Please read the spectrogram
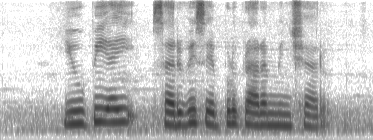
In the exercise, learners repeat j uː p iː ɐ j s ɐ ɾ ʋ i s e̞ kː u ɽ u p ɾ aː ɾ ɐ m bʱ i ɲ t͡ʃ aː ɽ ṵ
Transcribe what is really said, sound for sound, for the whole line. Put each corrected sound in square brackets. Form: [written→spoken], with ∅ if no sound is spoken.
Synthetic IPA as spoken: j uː p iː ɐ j s ɐ ɾ ʋ i s e̞ [kː→pː] u ɽ u p ɾ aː ɾ ɐ m bʱ i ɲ t͡ʃ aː [ɽ→ɾ] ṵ

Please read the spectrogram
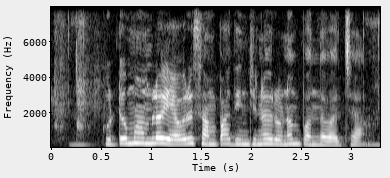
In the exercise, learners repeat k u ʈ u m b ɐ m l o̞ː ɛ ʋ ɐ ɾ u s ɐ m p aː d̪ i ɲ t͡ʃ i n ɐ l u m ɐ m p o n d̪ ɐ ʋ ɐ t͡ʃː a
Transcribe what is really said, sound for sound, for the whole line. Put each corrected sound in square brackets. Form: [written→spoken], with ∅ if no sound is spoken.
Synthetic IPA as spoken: k u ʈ u m b ɐ m l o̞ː ɛ ʋ ɐ ɾ u s ɐ m p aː d̪ i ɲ t͡ʃ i n ɐ [l→ɾ] u [m→ɳ] ɐ m p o n d̪ ɐ ʋ ɐ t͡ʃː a

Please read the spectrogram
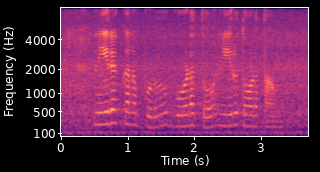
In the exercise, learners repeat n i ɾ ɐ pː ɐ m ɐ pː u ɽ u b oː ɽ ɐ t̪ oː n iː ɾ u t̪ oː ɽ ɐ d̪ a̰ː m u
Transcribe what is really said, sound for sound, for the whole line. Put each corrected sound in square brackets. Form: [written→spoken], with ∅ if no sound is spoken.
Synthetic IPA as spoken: n [i→iː] ɾ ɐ [pː→kː] ɐ [m→n] ɐ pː u ɽ u [b→ɡ] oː ɽ ɐ t̪ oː n iː ɾ u t̪ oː ɽ ɐ [d̪→t̪] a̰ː m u

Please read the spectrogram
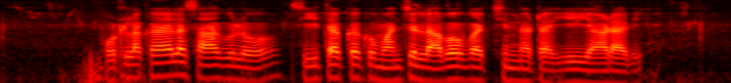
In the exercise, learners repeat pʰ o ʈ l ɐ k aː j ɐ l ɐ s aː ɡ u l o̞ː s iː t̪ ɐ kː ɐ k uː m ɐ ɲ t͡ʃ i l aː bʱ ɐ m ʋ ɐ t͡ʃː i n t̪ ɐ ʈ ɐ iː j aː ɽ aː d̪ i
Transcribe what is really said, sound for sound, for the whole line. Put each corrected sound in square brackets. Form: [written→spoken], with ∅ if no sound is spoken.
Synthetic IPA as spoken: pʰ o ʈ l ɐ k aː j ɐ l ɐ s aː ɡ u l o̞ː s iː t̪ ɐ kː ɐ k [uː→u] m ɐ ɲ t͡ʃ i l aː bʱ ɐ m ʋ ɐ t͡ʃː i n [t̪→d̪] ɐ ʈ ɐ iː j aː ɽ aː d̪ i

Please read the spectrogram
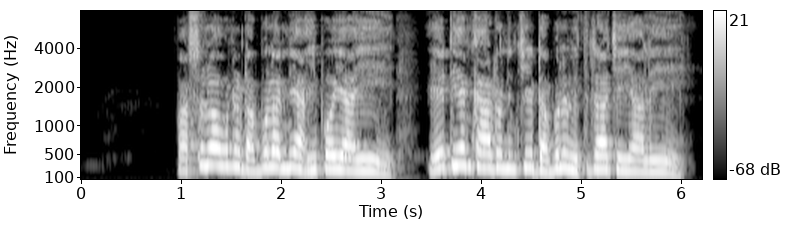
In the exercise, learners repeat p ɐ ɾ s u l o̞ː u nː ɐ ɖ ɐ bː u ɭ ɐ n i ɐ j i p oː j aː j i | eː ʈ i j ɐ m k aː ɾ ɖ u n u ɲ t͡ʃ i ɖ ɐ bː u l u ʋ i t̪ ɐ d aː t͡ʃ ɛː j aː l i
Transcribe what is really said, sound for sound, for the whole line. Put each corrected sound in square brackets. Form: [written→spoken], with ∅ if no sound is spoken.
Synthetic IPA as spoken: p ɐ ɾ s u l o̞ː u nː ɐ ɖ ɐ bː u [ɭ→l] ɐ [n→nː] i ɐ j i p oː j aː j i | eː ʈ i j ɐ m k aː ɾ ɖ u n u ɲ t͡ʃ i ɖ ɐ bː u l u ʋ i t̪ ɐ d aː t͡ʃ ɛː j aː l i

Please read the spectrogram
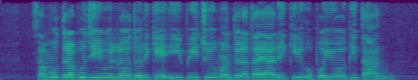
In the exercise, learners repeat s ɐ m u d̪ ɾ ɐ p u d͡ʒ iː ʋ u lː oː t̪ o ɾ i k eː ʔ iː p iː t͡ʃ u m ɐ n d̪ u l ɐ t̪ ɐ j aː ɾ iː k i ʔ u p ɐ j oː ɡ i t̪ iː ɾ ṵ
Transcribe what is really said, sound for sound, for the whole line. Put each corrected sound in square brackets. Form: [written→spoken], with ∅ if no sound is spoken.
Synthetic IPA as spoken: s ɐ m u d̪ ɾ ɐ p u d͡ʒ iː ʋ u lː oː [t̪→d̪] o ɾ i k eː ʔ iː p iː t͡ʃ u m ɐ n d̪ u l ɐ t̪ ɐ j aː ɾ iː k i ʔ u p ɐ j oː ɡ i t̪ [iː→aː] ɾ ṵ

